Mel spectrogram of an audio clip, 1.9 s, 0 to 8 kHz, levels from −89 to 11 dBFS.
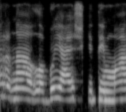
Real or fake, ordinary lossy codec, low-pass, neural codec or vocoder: real; Opus, 24 kbps; 7.2 kHz; none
